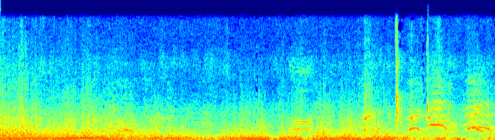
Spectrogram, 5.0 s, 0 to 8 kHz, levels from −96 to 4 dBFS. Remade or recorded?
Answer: recorded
